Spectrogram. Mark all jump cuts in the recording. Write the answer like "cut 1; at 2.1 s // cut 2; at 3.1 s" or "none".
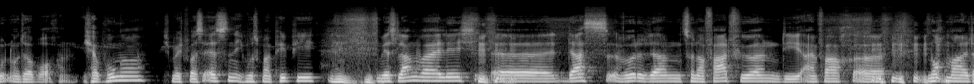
cut 1; at 3.8 s

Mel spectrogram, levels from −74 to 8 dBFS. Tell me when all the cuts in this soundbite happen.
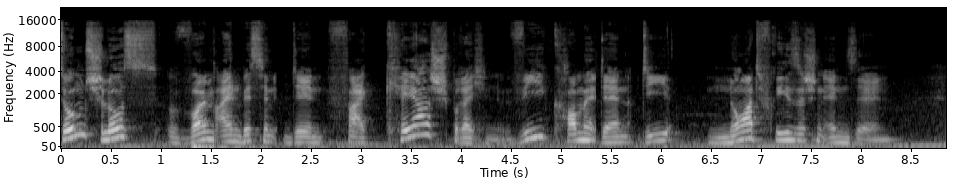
cut 1; at 1.5 s // cut 2; at 2.2 s // cut 3; at 5.3 s // cut 4; at 5.8 s

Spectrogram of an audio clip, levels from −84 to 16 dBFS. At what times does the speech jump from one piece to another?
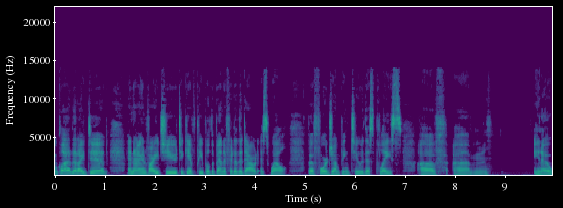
none

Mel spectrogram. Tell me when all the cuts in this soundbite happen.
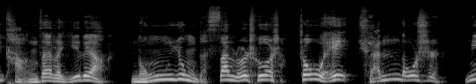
cut 1; at 2.9 s

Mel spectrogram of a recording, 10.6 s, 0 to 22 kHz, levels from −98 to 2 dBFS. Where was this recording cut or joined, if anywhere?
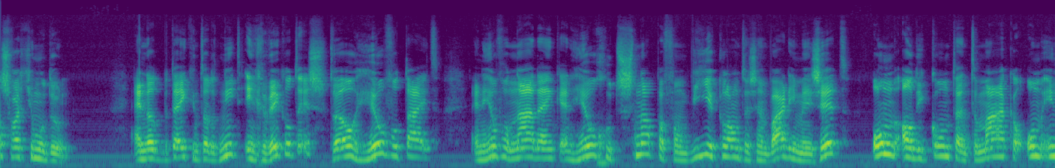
cut 1; at 3.3 s // cut 2; at 8.6 s

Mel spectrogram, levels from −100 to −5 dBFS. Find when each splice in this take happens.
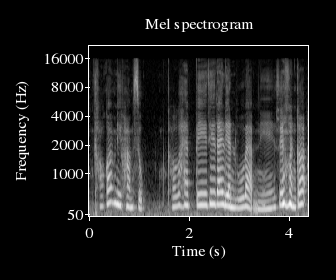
none

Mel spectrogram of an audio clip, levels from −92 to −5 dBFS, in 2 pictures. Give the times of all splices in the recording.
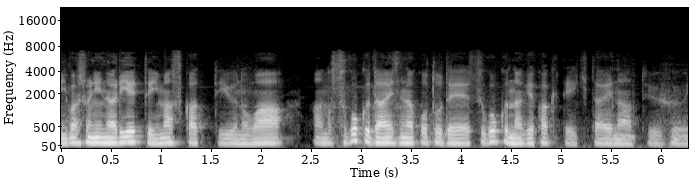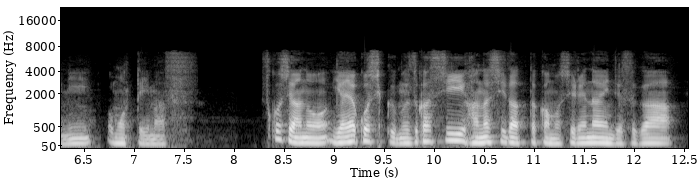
cut 1; at 2.4 s // cut 2; at 6.7 s // cut 3; at 8.0 s

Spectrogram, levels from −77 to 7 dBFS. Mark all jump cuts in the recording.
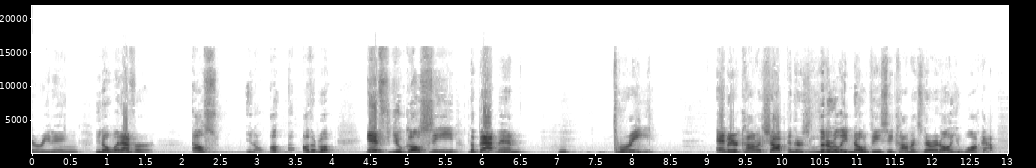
cut 1; at 9.3 s

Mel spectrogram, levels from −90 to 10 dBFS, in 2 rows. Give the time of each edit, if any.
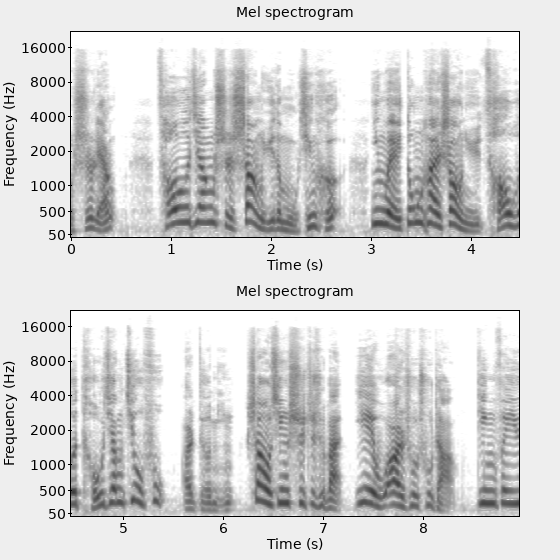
cut 1; at 6.2 s

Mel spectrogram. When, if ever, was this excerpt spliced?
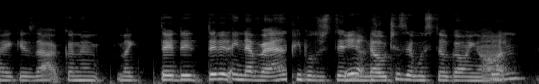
cut 1; at 1.5 s // cut 2; at 2.3 s // cut 3; at 2.9 s

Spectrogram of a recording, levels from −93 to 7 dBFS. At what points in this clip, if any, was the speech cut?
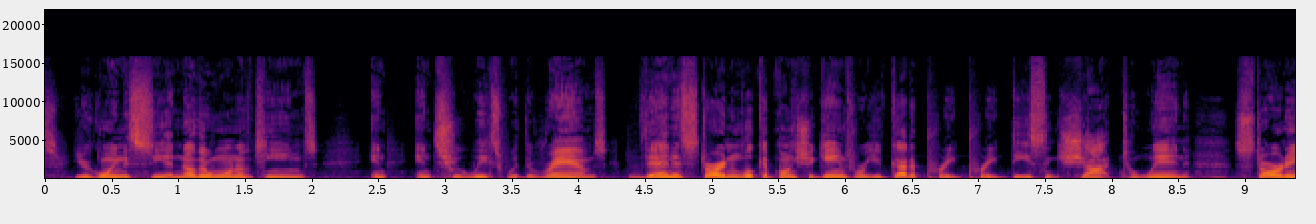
cut 1; at 1.5 s // cut 2; at 2.6 s // cut 3; at 4.3 s // cut 4; at 5.3 s // cut 5; at 6.9 s

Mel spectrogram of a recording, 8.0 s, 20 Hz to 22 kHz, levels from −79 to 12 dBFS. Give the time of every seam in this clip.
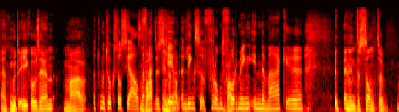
cut 1; at 3.0 s // cut 2; at 6.8 s

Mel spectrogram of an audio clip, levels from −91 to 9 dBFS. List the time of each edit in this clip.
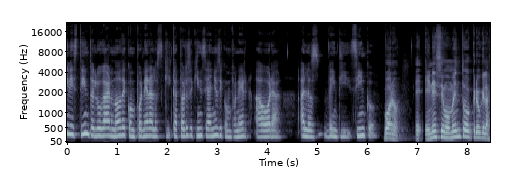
cut 1; at 3.7 s // cut 2; at 7.1 s

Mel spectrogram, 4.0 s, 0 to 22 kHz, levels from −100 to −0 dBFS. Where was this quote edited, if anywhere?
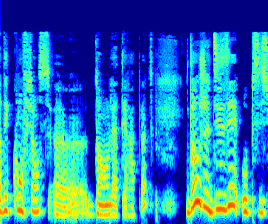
cut 1; at 1.6 s

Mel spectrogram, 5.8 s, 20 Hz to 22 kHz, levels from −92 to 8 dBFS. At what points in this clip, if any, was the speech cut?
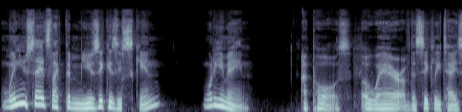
cut 1; at 1.5 s // cut 2; at 4.5 s

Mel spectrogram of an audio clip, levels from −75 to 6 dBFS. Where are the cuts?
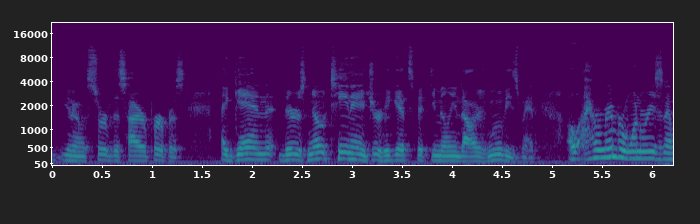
none

